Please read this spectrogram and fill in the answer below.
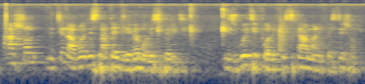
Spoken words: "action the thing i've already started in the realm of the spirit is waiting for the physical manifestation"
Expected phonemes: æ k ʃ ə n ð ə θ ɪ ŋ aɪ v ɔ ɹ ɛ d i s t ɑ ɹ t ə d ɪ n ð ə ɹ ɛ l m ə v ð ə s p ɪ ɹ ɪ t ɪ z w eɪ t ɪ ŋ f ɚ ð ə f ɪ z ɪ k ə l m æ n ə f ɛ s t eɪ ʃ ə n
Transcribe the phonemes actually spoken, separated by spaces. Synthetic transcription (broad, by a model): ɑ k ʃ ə n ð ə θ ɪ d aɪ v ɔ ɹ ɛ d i s t ɑ t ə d ɪ n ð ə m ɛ m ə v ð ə s p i ɹ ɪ t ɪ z w eɪ t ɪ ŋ f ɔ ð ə f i s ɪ k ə l m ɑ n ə f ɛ s t eɪ ʃ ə n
